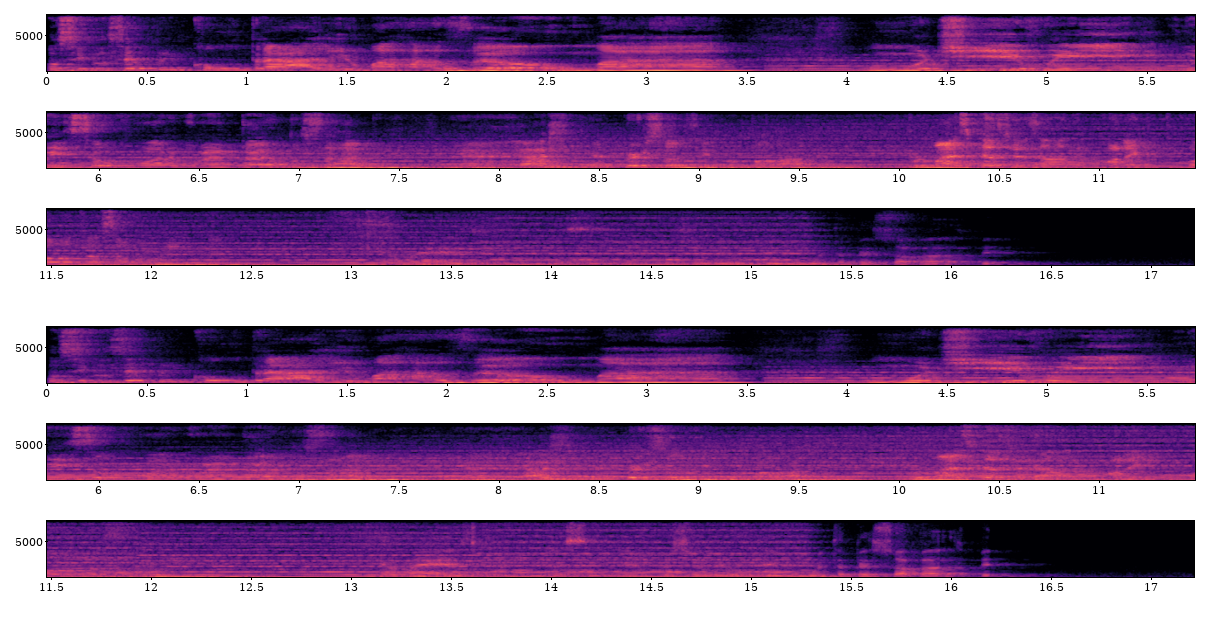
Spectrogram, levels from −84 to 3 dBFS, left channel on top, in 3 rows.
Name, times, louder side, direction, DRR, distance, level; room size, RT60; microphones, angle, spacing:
voice 1, 0.0-9.8 10.0-13.2, left 2 dB, 65° left, 0.9 m, -29 dB
sound 1, 3.6-15.3, right 2 dB, 15° right, 0.5 m, -36 dB
Wind instrument woodwind instrument, 4.9-11.1, right 6 dB, 45° right, 1.0 m, -40 dB
voice 2, 8.2-8.6 10.7-10.9 13.1-16.2, right 3 dB, 80° right, 0.6 m, -36 dB
8.4 x 5.1 x 2.6 m
head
